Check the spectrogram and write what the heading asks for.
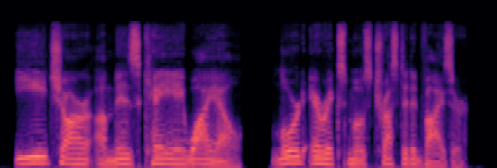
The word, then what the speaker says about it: Aramis Kale: Their banter was interrupted by a messenger from the familiar Rugal Council, personally overseen by Aramis Kale, pronounced Ehr Amiz Ka L, Lord Eric's most trusted adviser.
